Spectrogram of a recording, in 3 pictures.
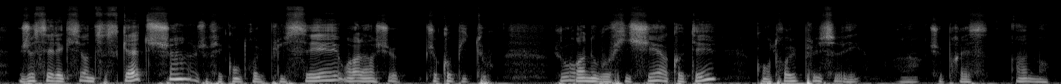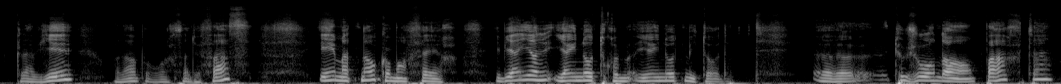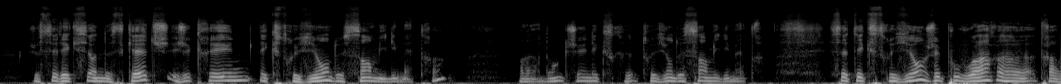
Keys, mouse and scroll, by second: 0.0 click, 2.6 ctrl+c, 4.5 click, 6.5-7.8 drag, 7.8 ctrl+v, 9.9 1, 14.9-17.9 drag, 18.0 space, 19.2 click, 20.4 click, 21.2 click, 23.2 click, 24.4-25.7 typing, 26.6-31.8 drag, 27.6-28.4 typing.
